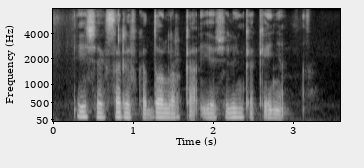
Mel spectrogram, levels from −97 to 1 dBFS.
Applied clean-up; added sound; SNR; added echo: none; none; none; none.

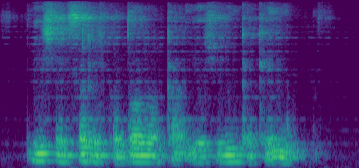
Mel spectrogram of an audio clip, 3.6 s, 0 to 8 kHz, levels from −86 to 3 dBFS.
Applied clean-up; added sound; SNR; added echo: neural separator model SepFormer DNS4.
